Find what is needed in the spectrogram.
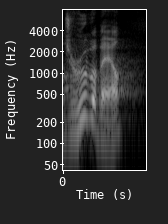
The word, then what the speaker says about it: Jerubbaal: Therefore, on that day, Gideon was called Jerubbaal Jerubbaal, I always try to put an extra syllable in there.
